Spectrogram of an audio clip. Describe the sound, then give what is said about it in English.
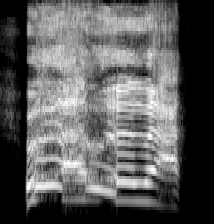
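A voice imitates a woman's weird screaming with one loud, sustained, wavering wail of about a second and a half, harmonic and strained, shifting pitch partway through before cutting off abruptly. “she is constantly screaming this weird,”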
